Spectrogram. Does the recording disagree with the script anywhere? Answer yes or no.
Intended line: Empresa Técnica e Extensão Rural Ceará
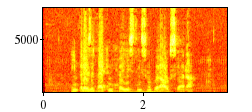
no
